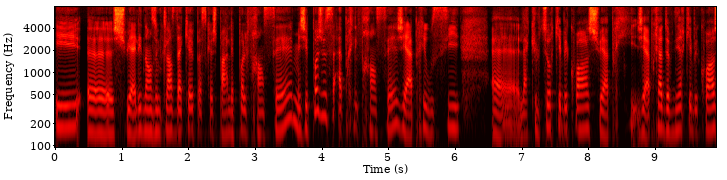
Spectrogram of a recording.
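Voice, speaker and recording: In a very clean recording with a silent background and a dry, close sound with no echo, a woman speaks at a moderate pace with a fairly low pitch. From Quebec (Montreal, from age 10; born in UAE). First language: Arabic (speaking French). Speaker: politician and author. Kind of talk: interview. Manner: hesitant with many fillers.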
